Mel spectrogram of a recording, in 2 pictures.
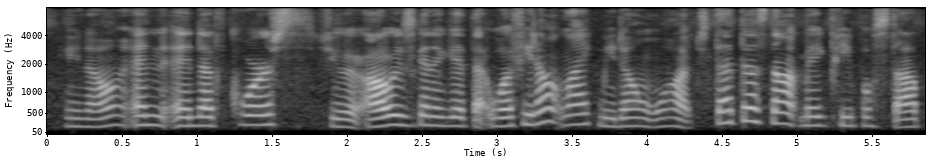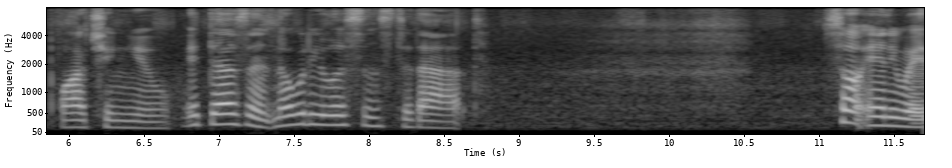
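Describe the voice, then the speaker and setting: A woman's voice: medium pitch, a little mellow. A woman talking casually and emphatically as she vents her opinions in a rambling, conversational online commentary. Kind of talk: casual opinion vlog, venting.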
